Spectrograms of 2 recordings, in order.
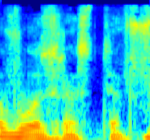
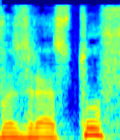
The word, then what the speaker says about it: возрастов: Только возрастов. Возрастов все-таки не годится.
